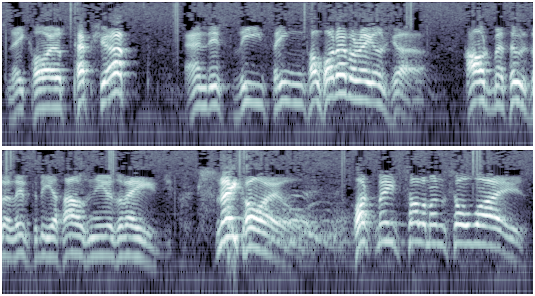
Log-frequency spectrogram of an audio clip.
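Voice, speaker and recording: An actor playing a sly, folksy medicine-show huckster with bombastic, drawling patter in an old radio western. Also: male voice, high-pitched, big pitch swings, a little slow, slight background noise. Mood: bombastic pitch. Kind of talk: 1940s radio western acting. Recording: old tinny narrow-band radio recording.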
